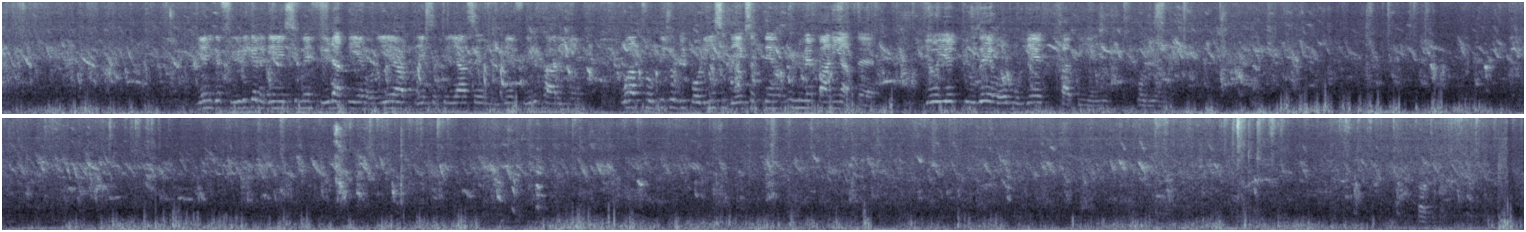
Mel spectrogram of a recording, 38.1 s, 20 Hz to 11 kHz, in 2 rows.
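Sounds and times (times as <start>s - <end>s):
chickens clucking and cheeping: 0.0s - 38.0s
steady low rumble: 6.8s - 38.0s.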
